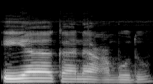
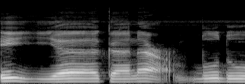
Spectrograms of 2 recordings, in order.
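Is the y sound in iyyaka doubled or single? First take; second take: single; doubled. First: The y sound is short, not doubled. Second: The y sound is doubled for a normal length. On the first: The speaker calls it wrong. "অনেকজন ইয়ায়ে তাসদীদ ইয়া যুক্ত করে না" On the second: The speaker calls it right. "Normal যুক্ত করতে হবে"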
